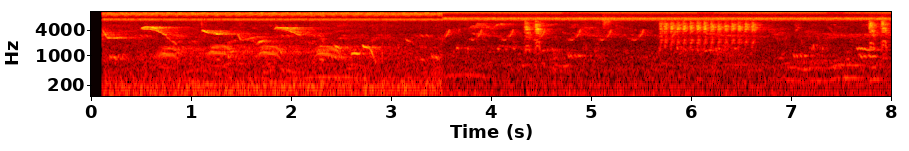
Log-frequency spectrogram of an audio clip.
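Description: Outdoor birdsong: three falling whistled calls in the first three seconds, then scattered chirps and a short buzzing trill about six seconds in, over a steady high-pitched whine.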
